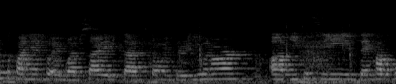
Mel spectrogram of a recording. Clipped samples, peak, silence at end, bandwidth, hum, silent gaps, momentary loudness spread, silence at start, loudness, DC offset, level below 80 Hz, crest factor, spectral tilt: under 0.1%; -22 dBFS; 0 s; 13 kHz; none; none; 5 LU; 0 s; -40 LUFS; under 0.1%; -60 dBFS; 16 dB; -5.5 dB/octave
